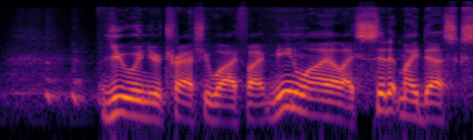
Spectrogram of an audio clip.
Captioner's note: students laughing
